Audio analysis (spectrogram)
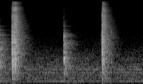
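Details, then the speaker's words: Harley Street 500 being rebuilt to 750 with original cams refitted, jumped from a salvaged jump-pack battery: three sharp dry clicks, no cranking; owner suspects that battery pack is dead, cause not confirmed. "So maybe that battery's dead. Let's try the other battery pack."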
